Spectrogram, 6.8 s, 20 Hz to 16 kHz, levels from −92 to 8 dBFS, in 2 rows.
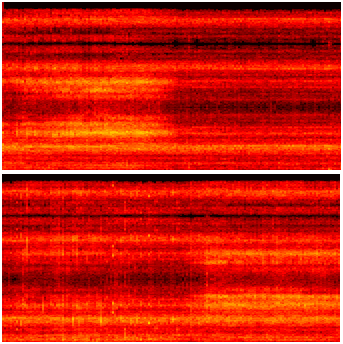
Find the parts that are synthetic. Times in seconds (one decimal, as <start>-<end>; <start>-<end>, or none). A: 0.0-1.1; 3.6-4.4; 5.6-6.8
